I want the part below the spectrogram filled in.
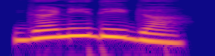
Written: ಗಣಿದಿಗ

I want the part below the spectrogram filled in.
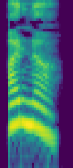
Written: ಅರಣ

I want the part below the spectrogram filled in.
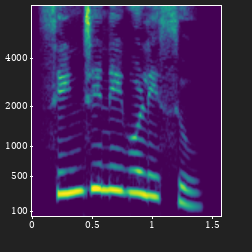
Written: ಸಿಂಜಿನಿಗೊಳಿಸು

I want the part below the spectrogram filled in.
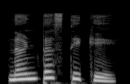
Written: ನಂಟಸ್ತಿಕೆ

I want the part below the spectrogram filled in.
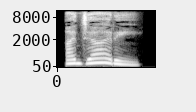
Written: ಅಜುರ

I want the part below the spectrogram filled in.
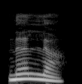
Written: ನುಲಿ

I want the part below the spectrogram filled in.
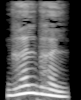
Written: ಘಲ್‍ಘಲ್

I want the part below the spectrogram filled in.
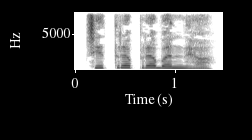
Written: ಚಿತ್ರಪ್ರಬಂಧ

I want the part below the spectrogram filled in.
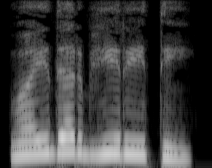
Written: ವೈದರ್ಭೀರೀತಿ

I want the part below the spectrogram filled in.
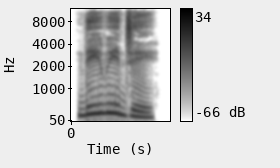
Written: ಧ್ವಜ

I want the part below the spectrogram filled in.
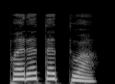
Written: ಪುರಾತತ್ವ

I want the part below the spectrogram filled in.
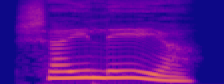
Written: ಶಲ್ಯೆ

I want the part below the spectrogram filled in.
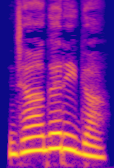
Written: ಜಾಗರಿಗ

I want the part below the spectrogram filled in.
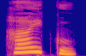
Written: ಹೊಯಿಗೆ

